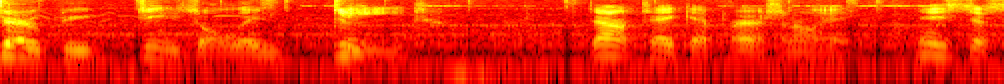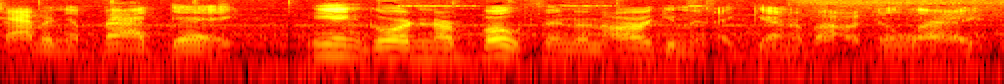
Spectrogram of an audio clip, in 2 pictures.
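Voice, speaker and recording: Over loud background noise, a put-on character voice speaks at a middle pitch and a moderate pace. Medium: machinima.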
